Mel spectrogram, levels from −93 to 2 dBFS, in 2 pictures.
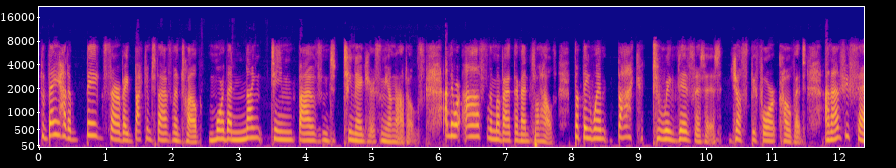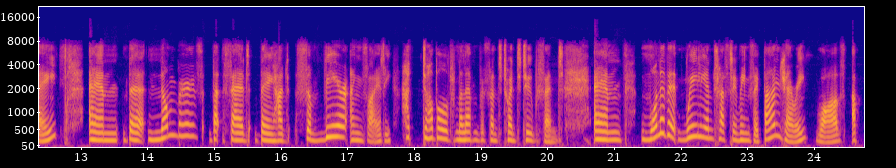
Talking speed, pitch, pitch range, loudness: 160 wpm, 225 Hz, 200-265 Hz, -18 LUFS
